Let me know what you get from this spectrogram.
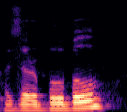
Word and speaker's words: Zerubbabel: In the Old Testament says, you know, the Lord talking to Zerubbabel. That's the right pronunciation. It's a big name.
